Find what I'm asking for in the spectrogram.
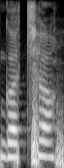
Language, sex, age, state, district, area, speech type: Odia, female, 18-30, Odisha, Kendujhar, urban, read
